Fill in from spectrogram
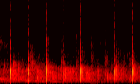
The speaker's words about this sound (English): Cue the wolf. and give them a round of applause.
